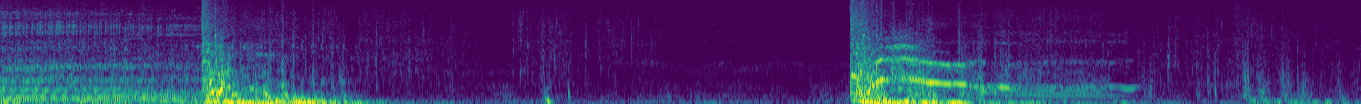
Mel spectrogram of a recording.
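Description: A blade chops wetly into a body with a loud splatter.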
